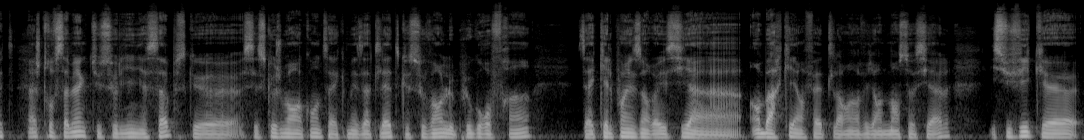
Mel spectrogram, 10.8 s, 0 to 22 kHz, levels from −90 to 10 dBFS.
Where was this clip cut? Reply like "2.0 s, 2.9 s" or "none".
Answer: none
